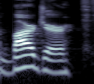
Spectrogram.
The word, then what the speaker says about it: Barger: last name is mispronounced it sounds like it is spelled barge like the boat with the er pronunciation which you could put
